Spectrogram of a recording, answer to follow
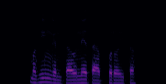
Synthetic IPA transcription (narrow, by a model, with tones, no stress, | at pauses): ma˦ɡi˦ŋɡə˨nt̪a˨u˦ne˦t̪a˨pːu˦ɾo˦jt̪a˦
